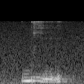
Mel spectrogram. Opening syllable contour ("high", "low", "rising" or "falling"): low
